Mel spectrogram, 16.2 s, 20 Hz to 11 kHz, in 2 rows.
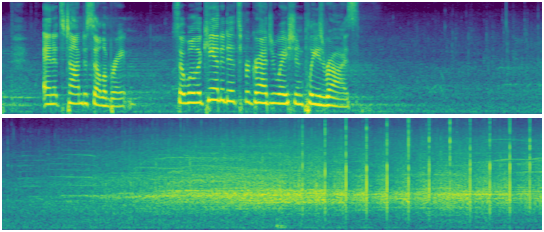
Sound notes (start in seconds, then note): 7.1 audience applauds and cheers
